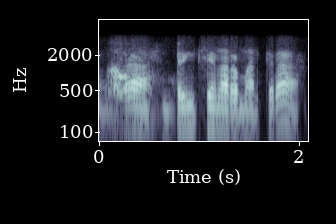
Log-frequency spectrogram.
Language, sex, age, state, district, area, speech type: Kannada, male, 30-45, Karnataka, Mandya, rural, conversation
